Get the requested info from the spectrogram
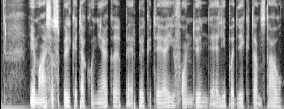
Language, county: Lithuanian, Marijampolė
